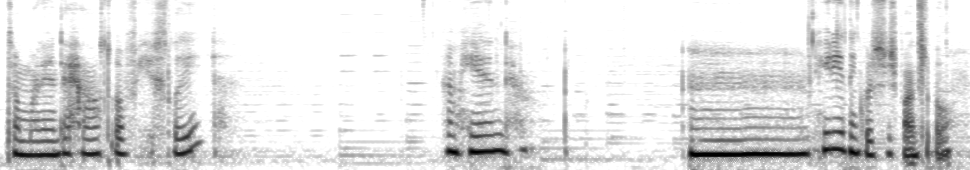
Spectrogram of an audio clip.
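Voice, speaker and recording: A woman's voice: mid-range voice, steady tone, moderate pace, long pauses, mellow, soft background music. A woman casually playing a video game and reading its dialogue aloud as she goes.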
